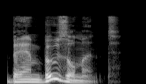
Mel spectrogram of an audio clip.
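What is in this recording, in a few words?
"bamboozlement", British English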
